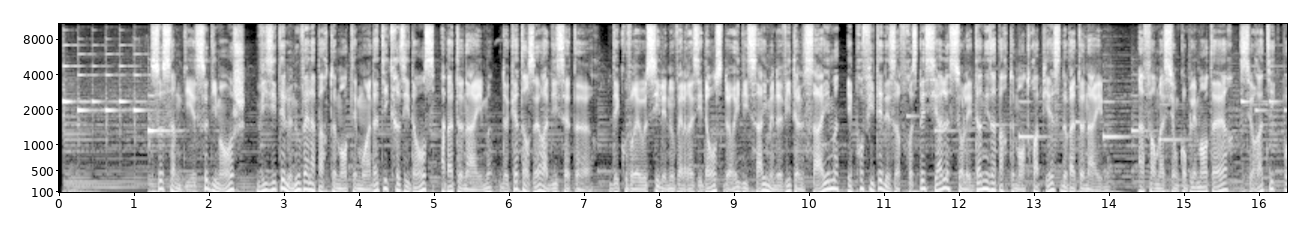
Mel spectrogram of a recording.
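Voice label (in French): spot, spots radio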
